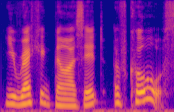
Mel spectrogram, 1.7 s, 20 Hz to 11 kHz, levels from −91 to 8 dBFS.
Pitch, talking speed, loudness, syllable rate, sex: 195 Hz, 170 wpm, -17 LUFS, 5.6 syllables/s, female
